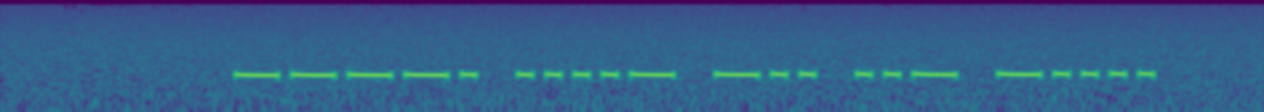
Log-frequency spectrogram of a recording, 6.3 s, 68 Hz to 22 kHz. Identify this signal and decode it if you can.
Morse code, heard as a keyed tone, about 17 wpm, 470 Hz. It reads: 94DU6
